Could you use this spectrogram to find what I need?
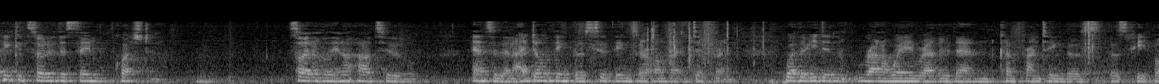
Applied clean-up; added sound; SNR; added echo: none; none; none; none.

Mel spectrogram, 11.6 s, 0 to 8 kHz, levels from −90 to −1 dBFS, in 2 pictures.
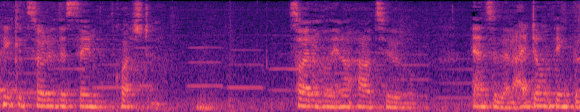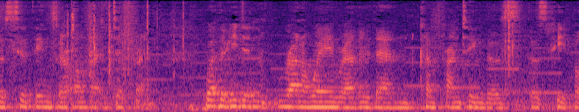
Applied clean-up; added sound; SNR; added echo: none; Wind instrument, woodwind instrument; 18 dB; none.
